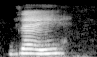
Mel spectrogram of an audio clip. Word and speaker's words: they: that word for me they perfect good good so um when you were reading I was kind of hearing it sound like a d like day so just make sure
